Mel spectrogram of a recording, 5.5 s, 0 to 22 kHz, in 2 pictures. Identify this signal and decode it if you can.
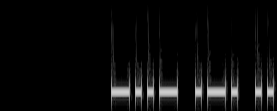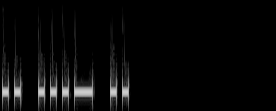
Morse code, heard as a keyed tone, about 20 wpm, 700 Hz. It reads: XRHVI
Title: Code Groups - 5 Letters - 20wpm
